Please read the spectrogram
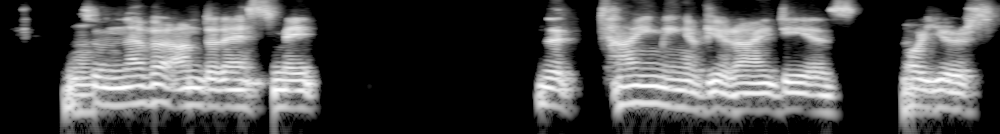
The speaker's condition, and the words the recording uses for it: Parkinson's disease. My voice is going. And the voice thing is particularly important to me.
